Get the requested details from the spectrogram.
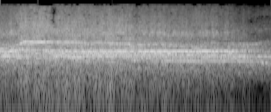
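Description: A crowd of children cheers loudly and continuously for the girls winning a quiz question, a dense wash of high-pitched shouts and whoops that holds steady for a few seconds before easing slightly at the end.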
